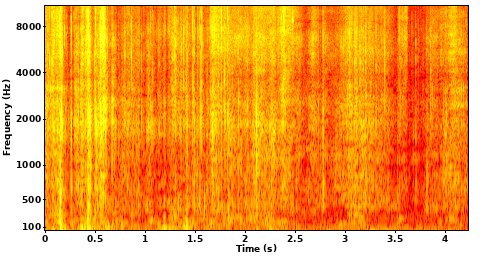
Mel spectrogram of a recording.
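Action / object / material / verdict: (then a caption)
scrape / thin paper sheet / paper / none. A thin white crumpled paper sheet is smoothed and crushed by both hands, giving a dense, continuous crinkling with quick, irregular crackles. The sound is bright and papery, mostly high-frequency with little low end, and each crackle dies away almost instantly.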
